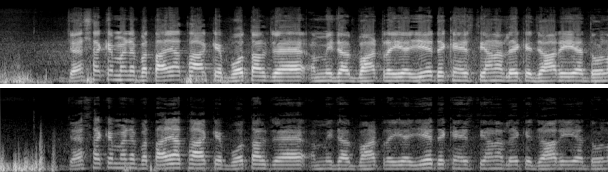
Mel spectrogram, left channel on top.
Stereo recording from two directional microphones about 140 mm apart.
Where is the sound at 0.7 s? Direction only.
10° right (ahead or behind).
